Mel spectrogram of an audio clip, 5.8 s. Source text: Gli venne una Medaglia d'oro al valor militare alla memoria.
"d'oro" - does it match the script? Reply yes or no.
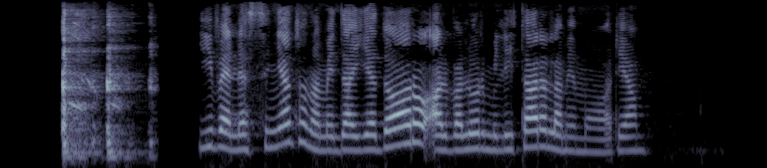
yes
